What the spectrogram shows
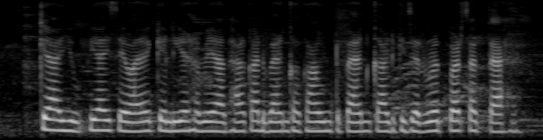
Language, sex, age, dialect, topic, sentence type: Magahi, female, 60-100, Southern, banking, question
